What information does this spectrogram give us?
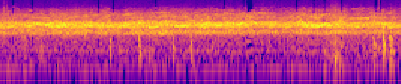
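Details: Sandwich terns at a breeding colony with chicks on a newly built shell island in De Putten, near Schiermonnikoog, Netherlands. A dense, continuous chorus of harsh, grating calls forms a steady din, with scattered sharper notes throughout.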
